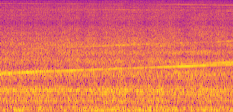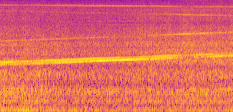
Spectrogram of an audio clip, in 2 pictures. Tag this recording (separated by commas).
Jet engine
